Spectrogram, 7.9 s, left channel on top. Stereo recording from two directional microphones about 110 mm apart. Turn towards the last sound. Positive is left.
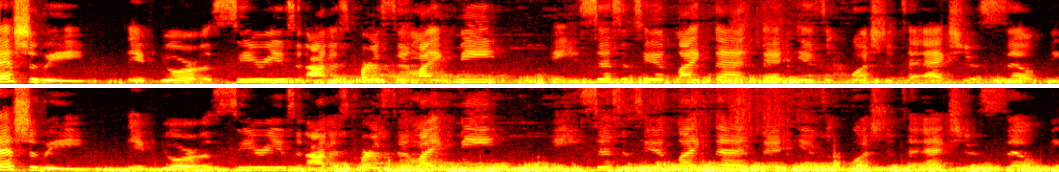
turn(degrees=45)  # may be behind; listen again after turning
